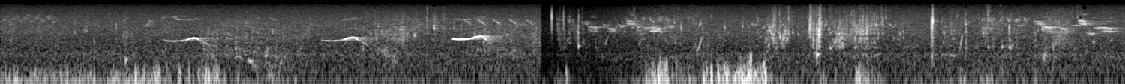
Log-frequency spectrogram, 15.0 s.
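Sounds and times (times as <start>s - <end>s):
wading through shallow water: 0.8s - 15.0s
bird whistle call: 4.3s - 4.9s, 6.0s - 6.7s.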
